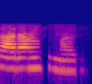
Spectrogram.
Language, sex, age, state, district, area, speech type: Goan Konkani, female, 18-30, Goa, Quepem, rural, conversation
